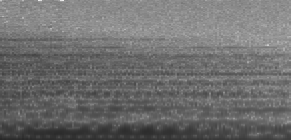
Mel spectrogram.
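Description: Music: a held chord ringing and slowly fading out.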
